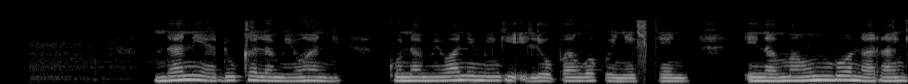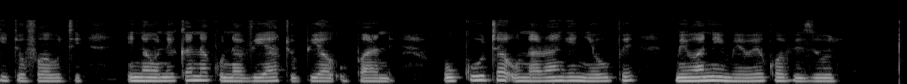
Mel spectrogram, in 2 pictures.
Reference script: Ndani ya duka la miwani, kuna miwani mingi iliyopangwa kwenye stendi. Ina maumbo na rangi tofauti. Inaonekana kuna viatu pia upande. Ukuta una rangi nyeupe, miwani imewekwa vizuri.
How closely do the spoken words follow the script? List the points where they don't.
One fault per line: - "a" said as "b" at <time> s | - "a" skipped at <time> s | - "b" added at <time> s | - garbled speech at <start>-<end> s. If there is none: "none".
none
